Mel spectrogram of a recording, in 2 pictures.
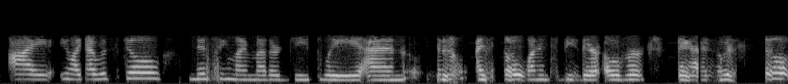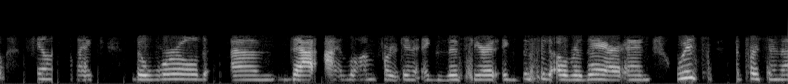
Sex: female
